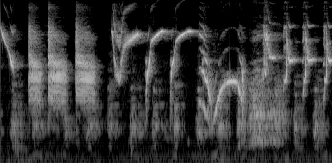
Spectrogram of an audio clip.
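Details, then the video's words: Asian pied starling lure song meant to get other starlings replying: three raspy buzzy blasts, then a run of looping whistled slurs and rising-falling notes, finishing with rapid repeated high chips. "Jalak Suren Bahan Langsung Respon Nyaut Gacor"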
